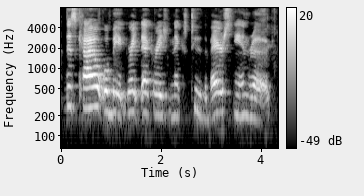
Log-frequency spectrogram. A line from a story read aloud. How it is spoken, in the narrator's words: Ozzy chuckled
